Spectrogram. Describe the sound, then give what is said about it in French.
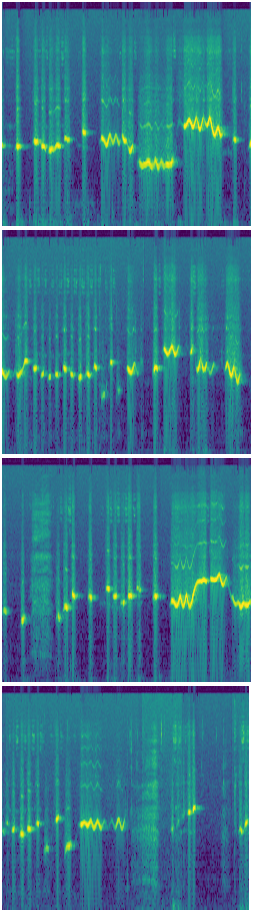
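A solo whistled opera melody, clear, moving in quick bouncing phrases with short pauses, a lively tune carried by one whistler with no talking: the air of Papageno, the bird-catcher character of the opera. “Alors le personnage de Papageno, faut savoir que sur son lit de mort, il sifflotait l'air du Papagénor, enfin du Papageno, de cet oiseleur en fait, que je vais avoir le plaisir d'incarner.”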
